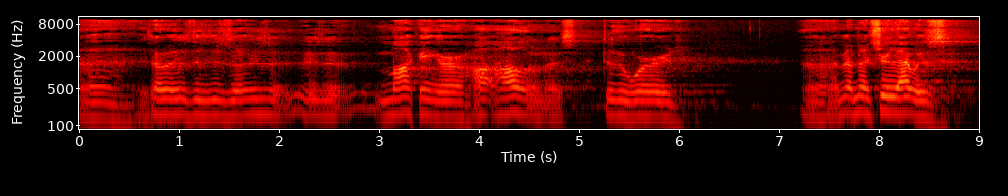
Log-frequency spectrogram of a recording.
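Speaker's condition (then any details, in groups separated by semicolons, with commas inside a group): Parkinson's disease; diagnosed 20 years ago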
